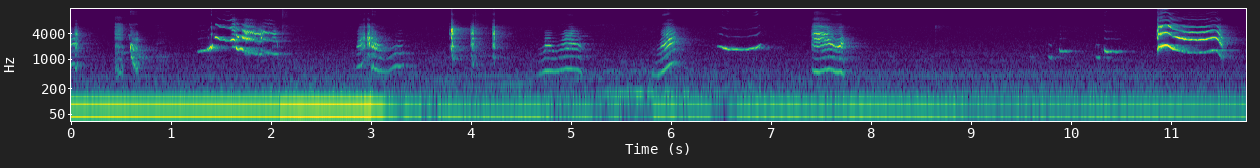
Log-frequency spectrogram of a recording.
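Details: Pet green Indian talking parrot, a baby, mimicking the words "mummy" and "papa"; a run of short, bright, harmonic voice-like syllables, some rising and some falling, with sharp clicks between them over a steady low hum.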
